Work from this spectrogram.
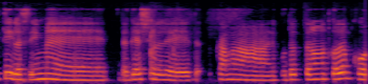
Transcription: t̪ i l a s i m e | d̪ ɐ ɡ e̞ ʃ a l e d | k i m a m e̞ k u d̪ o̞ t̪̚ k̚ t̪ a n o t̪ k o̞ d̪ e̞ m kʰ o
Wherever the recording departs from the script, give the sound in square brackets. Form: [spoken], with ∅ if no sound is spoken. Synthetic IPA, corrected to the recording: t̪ i l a s i m e | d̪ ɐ ɡ e̞ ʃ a l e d | k [a] m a [n] e̞ k u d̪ o̞ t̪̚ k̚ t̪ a n o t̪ k o̞ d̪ e̞ m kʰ o

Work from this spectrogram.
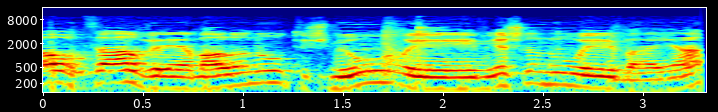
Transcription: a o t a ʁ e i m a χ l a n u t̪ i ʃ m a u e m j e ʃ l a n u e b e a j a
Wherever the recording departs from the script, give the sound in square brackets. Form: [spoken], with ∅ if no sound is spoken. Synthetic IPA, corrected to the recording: a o [t͡s] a [v] e [a] m a [ʁ] l a n u t̪ i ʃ m [e] u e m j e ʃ l a n u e b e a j a

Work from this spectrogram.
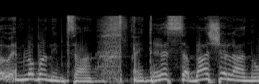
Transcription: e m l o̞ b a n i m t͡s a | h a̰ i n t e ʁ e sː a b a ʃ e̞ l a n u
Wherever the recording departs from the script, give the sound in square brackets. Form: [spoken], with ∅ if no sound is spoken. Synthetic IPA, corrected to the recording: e m l o̞ b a n i m t͡s a | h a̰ i n t e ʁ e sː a b a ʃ e̞ l a n u

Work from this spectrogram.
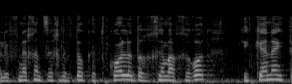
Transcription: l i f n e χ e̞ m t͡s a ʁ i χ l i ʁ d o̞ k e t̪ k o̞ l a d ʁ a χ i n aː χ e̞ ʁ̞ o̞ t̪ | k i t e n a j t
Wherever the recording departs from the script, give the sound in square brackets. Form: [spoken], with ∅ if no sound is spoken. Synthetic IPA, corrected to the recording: l i f n e χ e̞ [n] t͡s a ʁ i χ l i [v] d o̞ k e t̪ k o̞ l a d ʁ a χ i [m] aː χ e̞ ʁ̞ o̞ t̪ | k i [k] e n a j t

